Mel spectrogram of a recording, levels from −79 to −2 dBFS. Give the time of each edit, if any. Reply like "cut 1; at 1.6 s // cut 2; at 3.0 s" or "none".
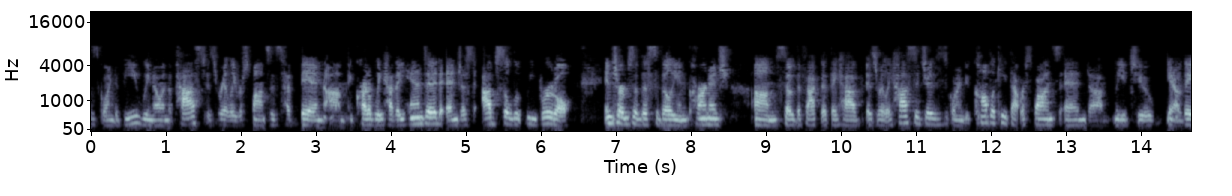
none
